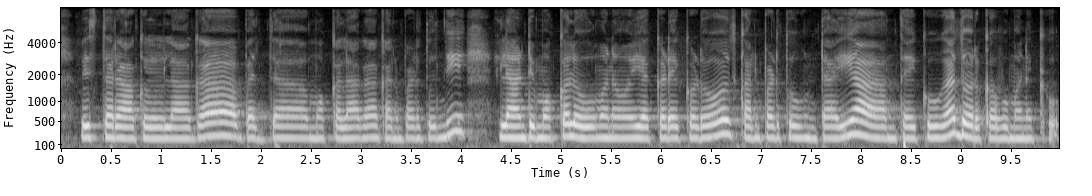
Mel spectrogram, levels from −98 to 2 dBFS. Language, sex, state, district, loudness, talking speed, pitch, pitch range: Telugu, female, Andhra Pradesh, Krishna, -16 LUFS, 90 wpm, 200 Hz, 195-210 Hz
